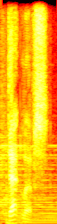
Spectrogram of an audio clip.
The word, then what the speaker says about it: Dethlefs: At number 5 is a song called Daydream by Patrick Dethlefs, and he spells that D E T H L E Fs. The H is silent.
